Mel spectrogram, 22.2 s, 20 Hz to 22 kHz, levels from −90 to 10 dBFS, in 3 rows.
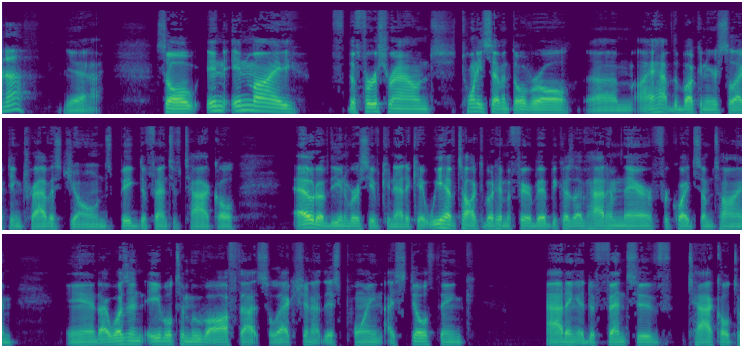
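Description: No technical faults can be heard anywhere in the speech recording, and the signal stays intact and steady throughout.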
